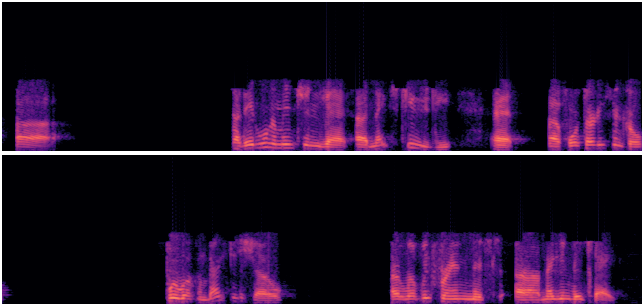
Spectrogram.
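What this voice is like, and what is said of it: Strained, fading voice. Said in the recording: “Before I lose my voice, which it feels like I'm going to right now”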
